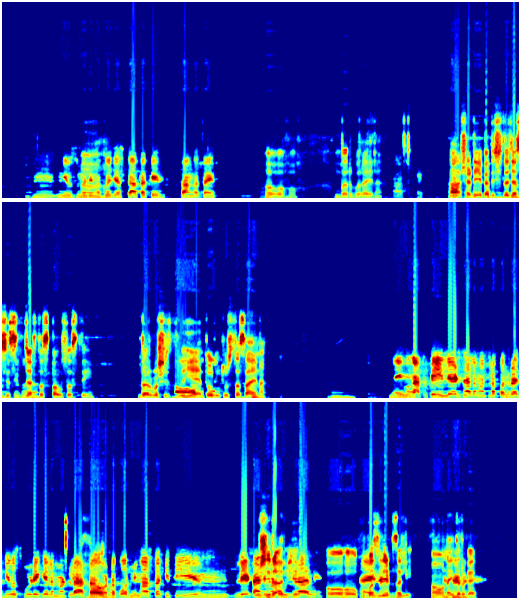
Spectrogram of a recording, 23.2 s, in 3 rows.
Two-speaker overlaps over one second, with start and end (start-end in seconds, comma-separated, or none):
6.8-8.3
